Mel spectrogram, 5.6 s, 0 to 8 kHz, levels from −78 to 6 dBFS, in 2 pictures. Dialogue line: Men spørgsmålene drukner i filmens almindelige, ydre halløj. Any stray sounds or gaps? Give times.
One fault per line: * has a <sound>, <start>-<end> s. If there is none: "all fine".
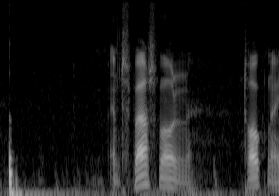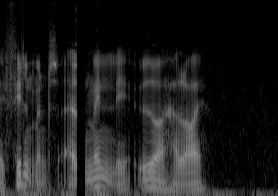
* has a dropout, 3.6-3.6 s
